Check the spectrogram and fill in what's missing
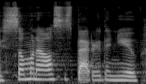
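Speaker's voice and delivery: plain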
